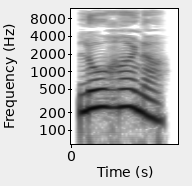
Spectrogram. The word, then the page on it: ಲೋಹಿನಿ: Kannada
